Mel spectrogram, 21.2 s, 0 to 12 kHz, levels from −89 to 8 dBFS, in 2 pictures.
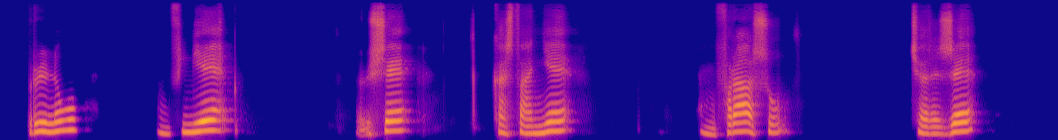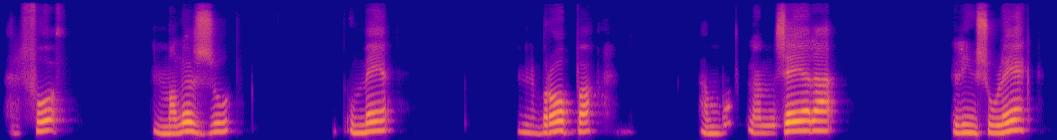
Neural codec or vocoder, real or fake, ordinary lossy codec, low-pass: codec, 24 kHz, 0.9 kbps, WavTokenizer, large speech release; fake; none; 10.8 kHz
